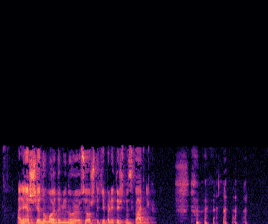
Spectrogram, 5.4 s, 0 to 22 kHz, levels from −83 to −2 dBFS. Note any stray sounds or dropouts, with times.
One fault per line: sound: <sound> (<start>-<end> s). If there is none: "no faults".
sound: laugh (3.5-5.0 s)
